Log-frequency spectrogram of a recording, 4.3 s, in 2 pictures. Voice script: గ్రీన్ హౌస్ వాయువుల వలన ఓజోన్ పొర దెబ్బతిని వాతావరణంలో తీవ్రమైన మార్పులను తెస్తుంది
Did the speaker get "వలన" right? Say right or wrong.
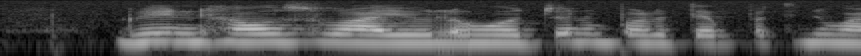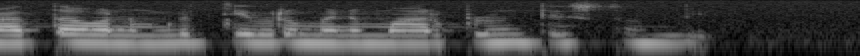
wrong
